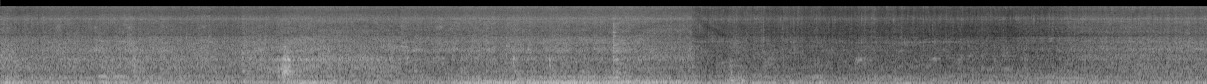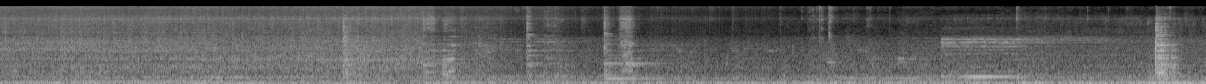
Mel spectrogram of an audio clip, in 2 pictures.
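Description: Spice paste frying in oil in a metal wok, sizzling while a spatula stirs and scrapes it. Partway through, liquid is poured in and the sizzle dies down to a quieter simmer, with a few clicks near the end.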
